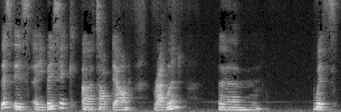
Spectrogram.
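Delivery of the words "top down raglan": ordinary delivery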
